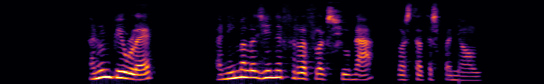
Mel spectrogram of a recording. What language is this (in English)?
Catalan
